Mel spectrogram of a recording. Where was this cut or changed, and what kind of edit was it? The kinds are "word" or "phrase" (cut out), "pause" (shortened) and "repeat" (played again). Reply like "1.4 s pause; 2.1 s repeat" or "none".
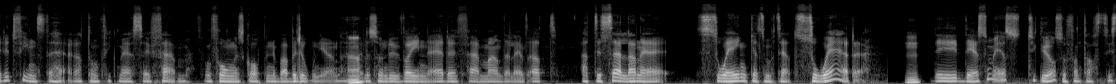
5.2 s word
